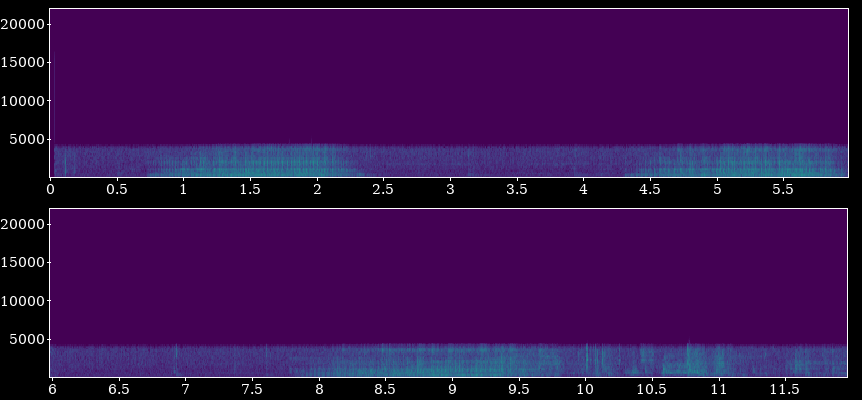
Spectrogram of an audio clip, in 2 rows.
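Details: An adult husband snoring on a waterbed gives three long, loud, rough snores on the in-breath, about 3.5 seconds apart (roughly 17 a minute), with quiet pauses between; he claims he snores only when his wife is in bed; serious snoring.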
